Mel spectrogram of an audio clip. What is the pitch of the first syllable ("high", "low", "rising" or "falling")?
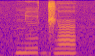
high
